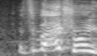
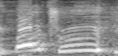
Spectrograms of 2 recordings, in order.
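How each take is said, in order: First: High excited cry of discovery. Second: Squealed even louder and higher; excited. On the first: Gamer spotting a battery, excited high cry. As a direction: blurt out the find, thrilled. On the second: Gamer echoing the find to viewers, squealing. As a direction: repeat it, squealing with glee. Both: Real, not acted.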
